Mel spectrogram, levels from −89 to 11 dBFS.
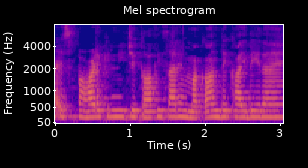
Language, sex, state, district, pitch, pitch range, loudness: Hindi, female, Uttar Pradesh, Jyotiba Phule Nagar, 195 Hz, 195-200 Hz, -28 LUFS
